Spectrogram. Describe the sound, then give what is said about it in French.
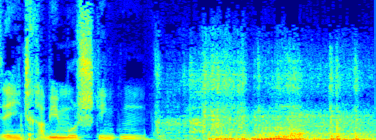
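A voice speaks briefly, then the small two-stroke engine of a Trabant car cranks and sputters to life, settling into a loud, rattling, uneven idle. “Sentir mauvais et surtout faire du bruit, la Trabi est en effet reconnaissable entre toutes les voitures à son moteur à explosion pétaradant.”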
